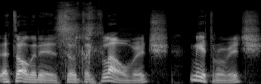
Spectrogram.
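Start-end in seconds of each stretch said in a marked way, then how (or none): 0.9-2.6 poor, clumsy put-on Dutch accent. Showing the accent another speaker asked for: bad dutch accent. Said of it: "in your Dutch accent".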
